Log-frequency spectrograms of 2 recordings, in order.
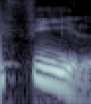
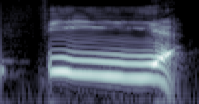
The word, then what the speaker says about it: fille: Please don't say feel. I'm hearing somebody saying feel. Say fille.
